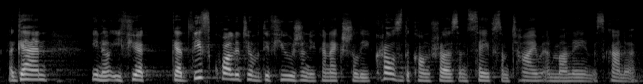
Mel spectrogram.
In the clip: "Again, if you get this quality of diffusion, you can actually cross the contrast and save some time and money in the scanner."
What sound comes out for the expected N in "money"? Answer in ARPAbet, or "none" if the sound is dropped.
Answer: N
